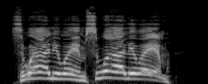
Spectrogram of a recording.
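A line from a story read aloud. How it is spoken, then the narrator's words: Hoarse yelling. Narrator (Russian): хрипло орал бивень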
